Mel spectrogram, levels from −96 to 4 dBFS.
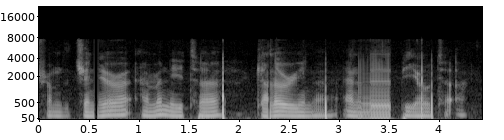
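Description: Packet loss on an ADPCM call hits the speech at 0.56 to 0.62 s, where about 40 ms, a couple of packets, drops out into hard-edged silence. The decoder's predictor and step size lose track of the sender's, so the sound resumes with brief slight distortion. A second, shorter gap of about 20 ms follows at 2.30 to 2.34 s, with the same distortion on re-entry.

A loud pop cuts through at 1.85 to 1.87 s and again at 2.87 to 2.89 s, each a single sharp crack standing about 25 dB above the speech, which carries on beneath it. A double pop follows at 3.83 to 3.95 s. The likely cause is a sudden voltage step or pulse, from a plug, switch, static discharge or driver glitch, added into the signal path.

Robotic sound from repeated short buffers takes over from 3.20 to 3.55 s. The audio stops advancing and a fragment loops throughout, imposing a rigid metallic buzz at 66.7 Hz. That rate fits a 15 ms buffer being replayed while fresh audio is likely arriving too seldom.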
